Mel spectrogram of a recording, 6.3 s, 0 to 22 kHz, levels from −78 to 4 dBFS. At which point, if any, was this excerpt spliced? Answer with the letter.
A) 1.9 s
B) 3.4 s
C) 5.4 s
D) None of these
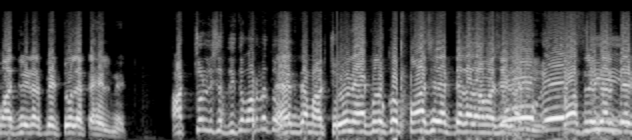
B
